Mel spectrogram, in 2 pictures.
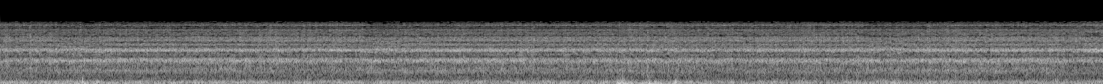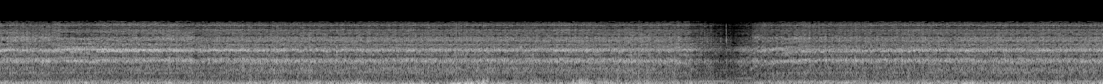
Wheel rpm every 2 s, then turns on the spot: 160, 160, 160, 160, 160, 160, 160, 160, 150, 110, 160.
none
